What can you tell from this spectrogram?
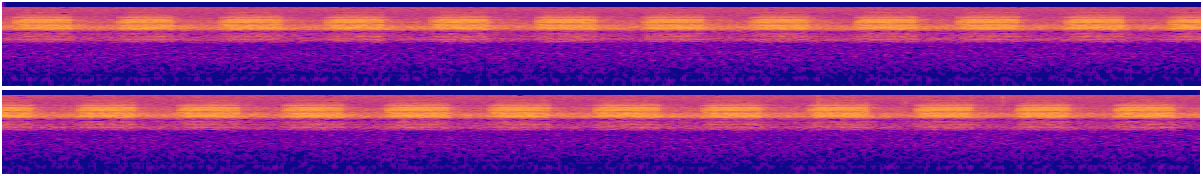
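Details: Pine forest crickets at sunset in a realtime stereo recording, chirping in a highly regular series of high, shrill pulses, nearly two per second, sustained throughout with no other clear sounds.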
